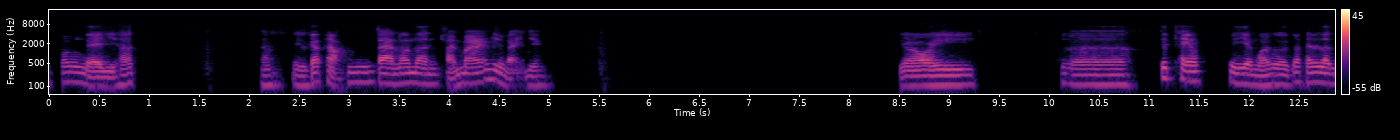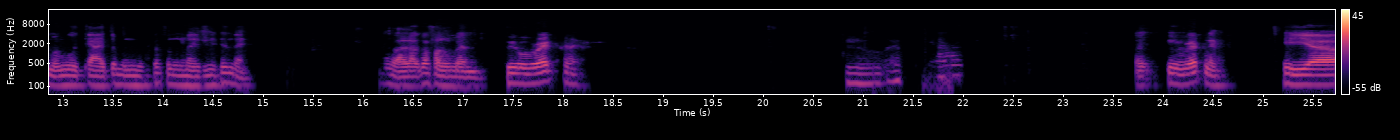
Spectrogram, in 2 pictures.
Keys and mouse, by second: 14.7 click, 19.8 p, 21.2 u, 21.6 f.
